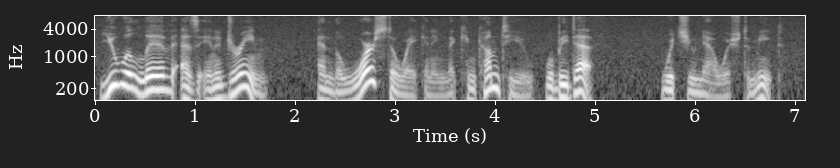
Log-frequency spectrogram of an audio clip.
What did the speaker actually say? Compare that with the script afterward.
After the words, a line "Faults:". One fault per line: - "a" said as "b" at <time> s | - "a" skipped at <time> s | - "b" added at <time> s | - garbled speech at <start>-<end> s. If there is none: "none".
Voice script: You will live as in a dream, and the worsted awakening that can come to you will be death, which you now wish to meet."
You will live as in a dream, and the worst awakening that can come to you will be death, which you now wish to meet."
Faults:
- "worsted" said as "worst" at 2.5 s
